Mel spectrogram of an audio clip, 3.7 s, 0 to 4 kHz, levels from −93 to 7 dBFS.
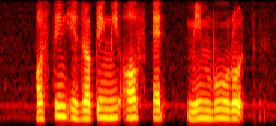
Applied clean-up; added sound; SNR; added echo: none; none; none; none.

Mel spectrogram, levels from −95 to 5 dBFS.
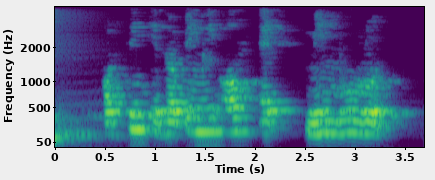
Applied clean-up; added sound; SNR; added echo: classical method WPE with log-MMSE.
